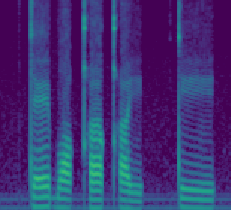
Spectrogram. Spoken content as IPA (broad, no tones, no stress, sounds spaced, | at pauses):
t e b ɒ qʰ i qʰ i | t i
